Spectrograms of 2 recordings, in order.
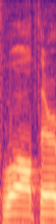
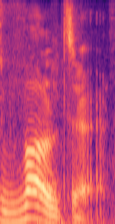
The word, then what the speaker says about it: Walther: We English speakers pronounce this Walther, but if you are German or Austrian, you would pronounce this Walther.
